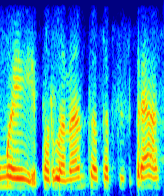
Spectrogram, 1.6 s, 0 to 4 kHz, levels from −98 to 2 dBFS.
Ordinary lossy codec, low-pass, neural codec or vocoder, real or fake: Opus, 16 kbps; 3.6 kHz; none; real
